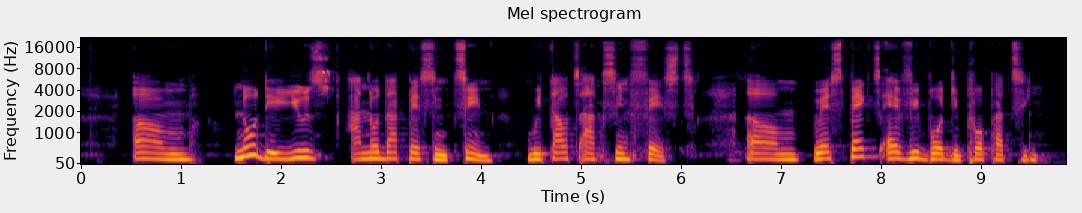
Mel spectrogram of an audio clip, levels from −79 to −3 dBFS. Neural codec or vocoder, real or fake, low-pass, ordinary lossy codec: none; real; none; none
